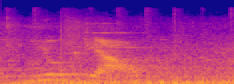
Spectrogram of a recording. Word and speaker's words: youtiao: And the first thing we're gonna do is get yutiao from this amazing place.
